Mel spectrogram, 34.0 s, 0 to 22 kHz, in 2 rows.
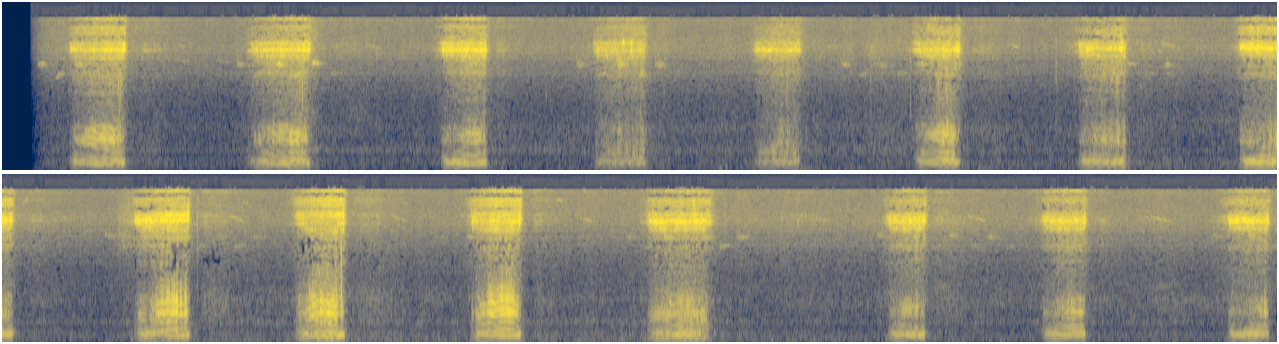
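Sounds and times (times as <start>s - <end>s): puppy snoring: 0.8s - 1.8s, 3.2s - 4.3s, 5.8s - 6.7s, 7.8s - 8.8s, 10.0s - 10.8s, 12.1s - 13.1s, 14.2s - 15.2s, 16.4s - 17.3s, 18.6s - 19.9s, 20.8s - 21.8s, 23.1s - 24.2s, 25.5s - 26.6s, 28.7s - 29.6s, 30.8s - 31.7s, 33.2s - 34.0s.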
